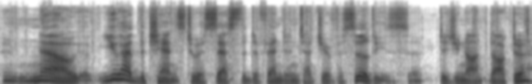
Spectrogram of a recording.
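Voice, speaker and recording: A man's voice: medium pitch, animated, normal speed. A man playing a formal, accusing hotshot prosecutor questioning in court in a scripted audio comedy.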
